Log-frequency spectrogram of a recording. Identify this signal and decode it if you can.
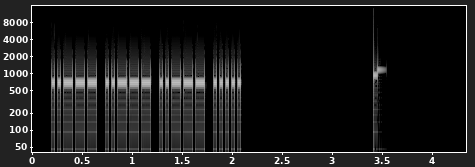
Morse code, heard as a keyed tone, about 40 wpm, 700 Hz. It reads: 2225
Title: Common Cut Numbers - 4-Digit 40wpm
